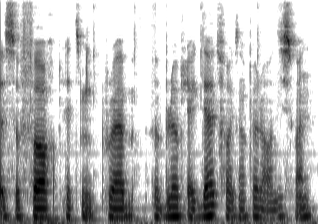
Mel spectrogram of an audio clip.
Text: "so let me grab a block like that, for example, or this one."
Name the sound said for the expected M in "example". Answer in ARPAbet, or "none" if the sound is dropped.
none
